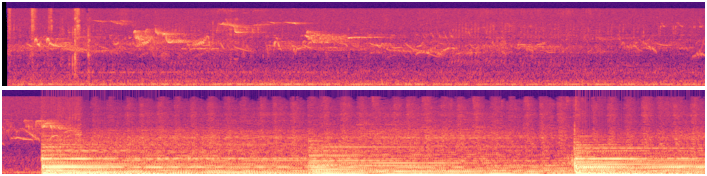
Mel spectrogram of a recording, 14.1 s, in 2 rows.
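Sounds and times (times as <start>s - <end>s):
small birds chirping: 0.1s - 8.0s
steady low hum: 1.1s - 14.0s.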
